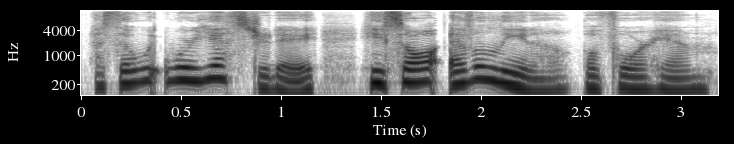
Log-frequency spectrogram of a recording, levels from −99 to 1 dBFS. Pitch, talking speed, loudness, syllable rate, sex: 190 Hz, 190 wpm, -17 LUFS, 6.3 syllables/s, female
